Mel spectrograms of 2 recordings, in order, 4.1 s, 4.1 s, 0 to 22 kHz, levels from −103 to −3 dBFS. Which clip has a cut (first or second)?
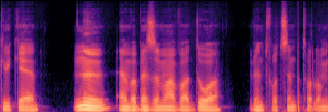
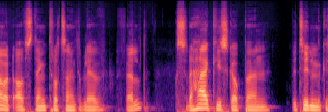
second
